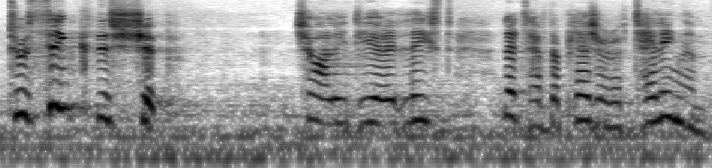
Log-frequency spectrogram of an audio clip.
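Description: A woman's voice: sits high, moderate pace, lightly acted. An actress playing a proper, determined and devoted woman in a 1950s radio drama, earnest and emotional in her delivery. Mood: proudly composed. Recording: faintly noisy old radio recording.

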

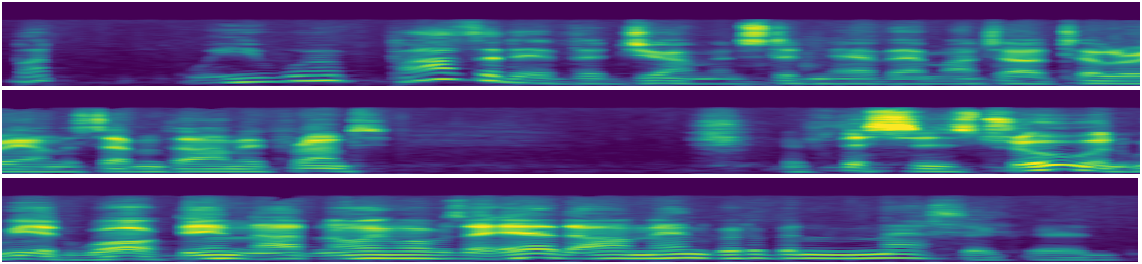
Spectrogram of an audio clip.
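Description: An actor playing a grave, measured army colonel in a 1940s radio drama. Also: male voice, lowish voice, animated, slight background noise, close to an everyday voice. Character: grave middle-aged male army colonel.

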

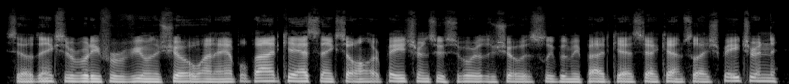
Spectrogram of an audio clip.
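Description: Male bedtime podcast host: soothing gravelly voice, subdued intonation, halting and rambling, self-deprecating mumble, close dry sound. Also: mid-range voice, little pitch movement, no room sound.

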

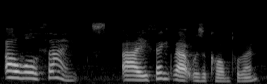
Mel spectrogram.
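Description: A woman's voice: mid-range voice, big pitch swings, moderate pace. A young woman co-hosting a podcast, chatting casually with a wry, self-deprecating humour. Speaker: podcast co-host. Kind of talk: casual chat. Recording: dull lo-fi sound.

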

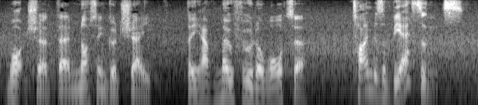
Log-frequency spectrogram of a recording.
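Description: A man's voice: medium pitch, sing-song, normal speed, a little hiss or hum, voice pushed up, close to an everyday voice, rough recording. A man voicing a young female pony who is urgent, cross and commanding in an audiobook story. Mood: urgent, pleading. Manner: pleading, commanding, exclaiming.

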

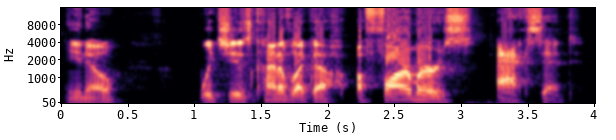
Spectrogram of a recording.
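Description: A man's voice: medium pitch, fairly even intonation, a little slow, a bit bright. A young American man, a guest in a casual podcast chat, rambling and swearing, with jokey acted-out quotes. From United States.

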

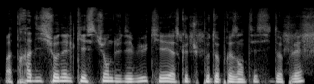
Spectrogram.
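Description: A man in his thirties hosts the conversation with a soft, mellow tone. He stops and restarts often as he shapes his questions. The recording is dry and close. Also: mid-range voice, dry recording. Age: 30s. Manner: halting, many restarts and fillers. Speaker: interview host. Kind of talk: casual interview chat.

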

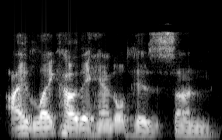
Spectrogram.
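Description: A man's voice: fairly low pitch, measured pace, a bit bright, muffled recording. A man co-hosting a podcast, talking in casual conversation as he shares his opinions. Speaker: podcast co-host reviewing comics. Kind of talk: casual chat.

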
